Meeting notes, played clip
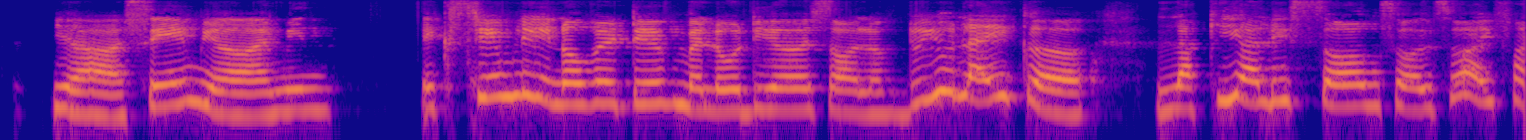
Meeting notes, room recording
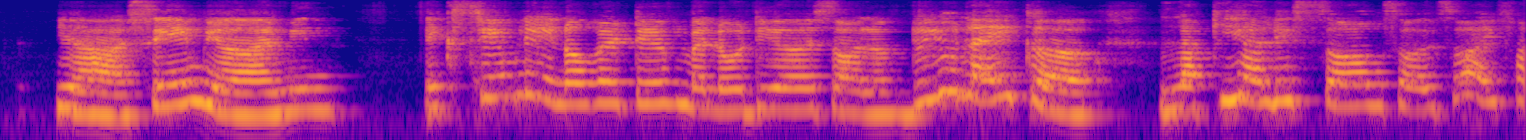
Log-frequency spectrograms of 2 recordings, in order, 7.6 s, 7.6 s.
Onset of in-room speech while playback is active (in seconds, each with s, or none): none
